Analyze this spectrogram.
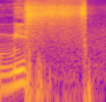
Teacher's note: Masih ada bunyi hamas huruf kafnya ya.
